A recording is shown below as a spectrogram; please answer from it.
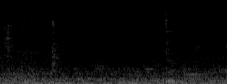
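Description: A few faint, sharp clicks over a steady low room hum.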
